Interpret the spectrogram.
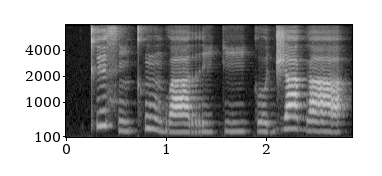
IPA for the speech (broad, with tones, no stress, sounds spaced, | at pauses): kʼ ɪ˦ s ĩ˨ kʰ ũ˦˨ ɡʷ aː˨ r i˨ k iː˨ k ʊ˨ d͡ʒ a˦ ɡ aː˨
